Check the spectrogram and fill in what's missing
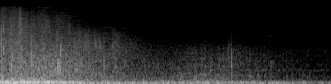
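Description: A Confringo blasting spell explodes in Hogwarts Legacy, a single heavy boom at the start that rumbles and fades away over a few seconds, heard alone.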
